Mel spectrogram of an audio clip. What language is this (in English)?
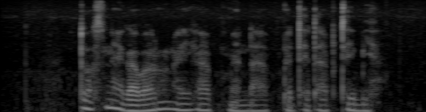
Kalenjin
